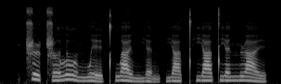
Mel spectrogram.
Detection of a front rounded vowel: absent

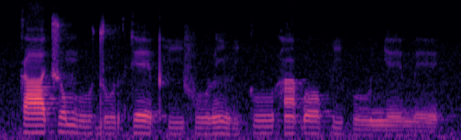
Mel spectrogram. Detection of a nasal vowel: present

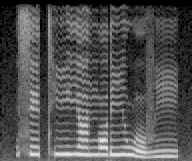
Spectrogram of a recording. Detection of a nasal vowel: present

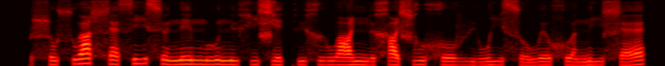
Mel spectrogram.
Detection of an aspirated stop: absent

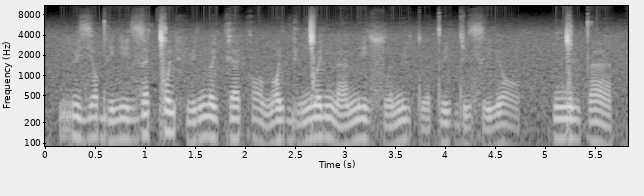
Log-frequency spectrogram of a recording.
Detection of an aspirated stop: absent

